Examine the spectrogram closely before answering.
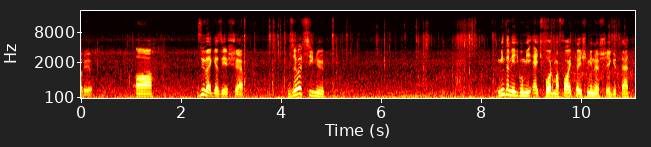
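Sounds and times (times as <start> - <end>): car engine idling: 0.0 - 11.0
footsteps on gravel: 3.1 - 11.0.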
